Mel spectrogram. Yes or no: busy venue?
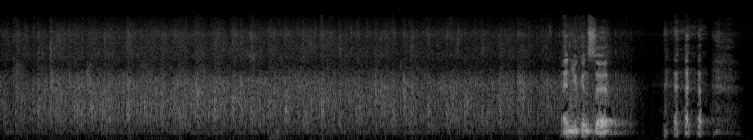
yes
